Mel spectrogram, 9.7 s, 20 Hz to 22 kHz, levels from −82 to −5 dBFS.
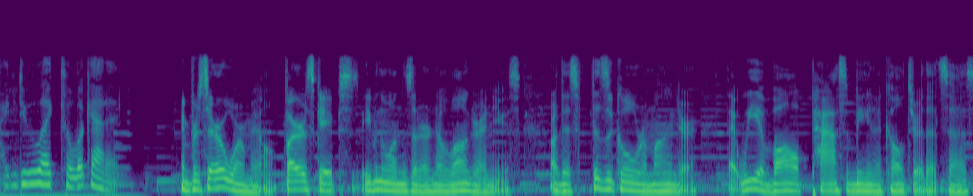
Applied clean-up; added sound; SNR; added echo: none; none; none; none.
